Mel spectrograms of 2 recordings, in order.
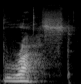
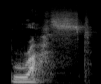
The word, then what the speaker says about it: brassed: Notice that this word brassed ends in an ED, but that ED is pronounced with a T sound, brassed.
